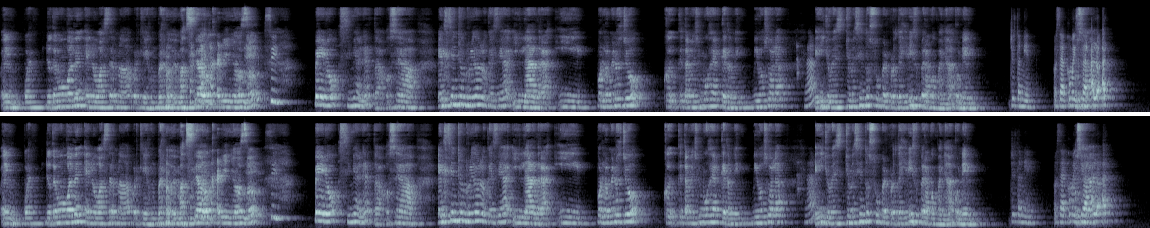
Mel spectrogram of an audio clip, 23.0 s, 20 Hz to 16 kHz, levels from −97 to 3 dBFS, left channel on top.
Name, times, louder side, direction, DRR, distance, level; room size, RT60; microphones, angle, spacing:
voice 1, 0.0-5.1 6.3-11.7 11.9-12.8 13.3-15.7 16.3-19.6 21.5-21.9, right 1 dB, 65° right, -1 dB, 0.8 m, -28 dB
voice 2, 3.8-4.3 4.9-5.6 16.1-16.3 20.2-20.6 21.1-22.1, left 4 dB, 90° left, 7 dB, 0.4 m, -30 dB
3.1 x 2.7 x 2.3 m, 0.63 s
head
